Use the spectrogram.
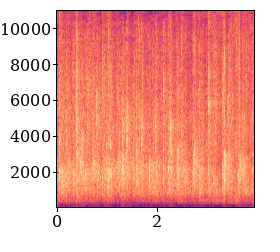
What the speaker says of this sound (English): A round of applause for these people.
